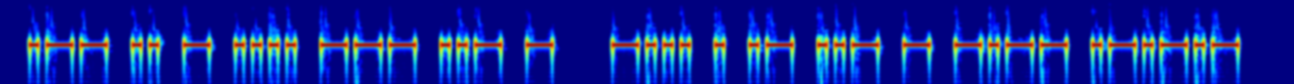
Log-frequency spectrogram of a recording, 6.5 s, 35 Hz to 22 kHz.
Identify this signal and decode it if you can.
Morse code, heard as a keyed tone, about 28 wpm, 700 Hz. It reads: WITHOUT BEAUTY.
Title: Sentences from Top 1000 Words - Review Part 3 - 28wpm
